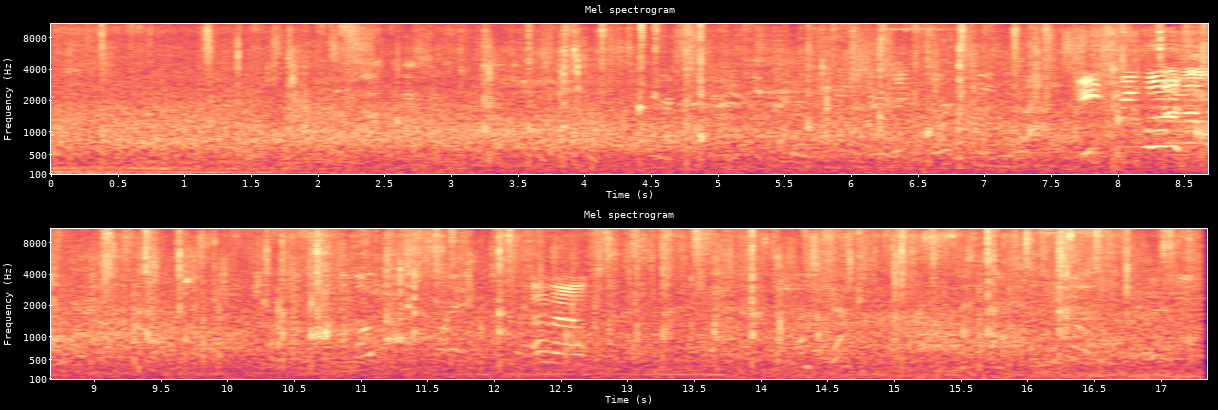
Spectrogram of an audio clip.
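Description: Sharp pops of pickleball paddles hitting the plastic ball on the surrounding courts, scattered irregularly, over a steady murmur of voices, with a louder call about eight seconds in.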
